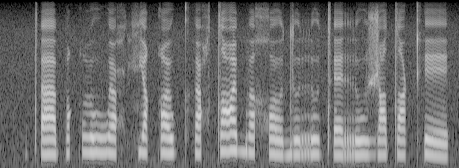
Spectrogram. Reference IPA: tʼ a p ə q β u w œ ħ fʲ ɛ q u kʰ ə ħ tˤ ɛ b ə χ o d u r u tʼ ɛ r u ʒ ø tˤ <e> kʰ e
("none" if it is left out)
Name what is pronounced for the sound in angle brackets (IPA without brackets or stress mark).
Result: ø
